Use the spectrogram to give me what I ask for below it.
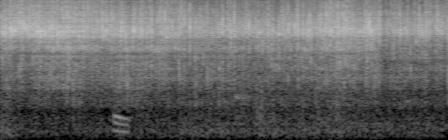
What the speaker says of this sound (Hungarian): ott pedig a köretnek való például krumplit lehet nagyszerűen sütni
